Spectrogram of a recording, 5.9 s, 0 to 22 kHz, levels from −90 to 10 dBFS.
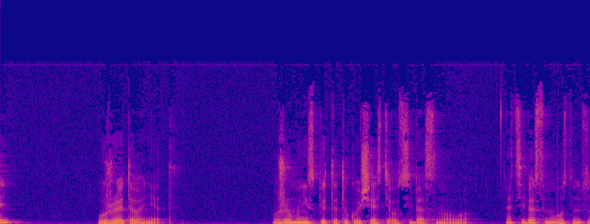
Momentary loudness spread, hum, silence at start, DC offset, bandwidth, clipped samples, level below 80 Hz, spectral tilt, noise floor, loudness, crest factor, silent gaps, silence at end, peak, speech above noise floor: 12 LU; none; 0 s; under 0.1%; 16 kHz; under 0.1%; -48 dBFS; -6 dB/octave; -64 dBFS; -29 LUFS; 18 dB; none; 0 s; -12 dBFS; 36 dB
